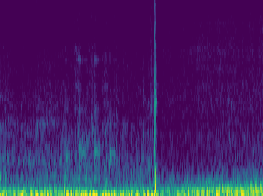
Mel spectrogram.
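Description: A lowrider engine on a city street roars hard in a continuous low, loud drone, with a sharp brief click or pop midway through.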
